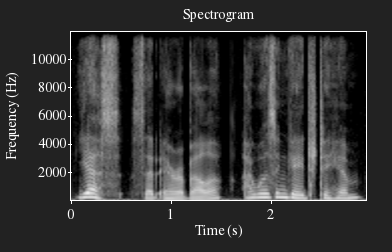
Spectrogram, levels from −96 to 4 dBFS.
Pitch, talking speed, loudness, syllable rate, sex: 205 Hz, 165 wpm, -20 LUFS, 5.1 syllables/s, female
